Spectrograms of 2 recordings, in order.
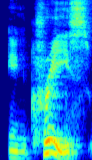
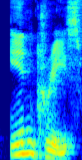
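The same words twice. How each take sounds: First: InCREASE, stressed on the second syllable; "increase" with the stress at the end. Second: INcrease, stressed on the first syllable; "increase" with the stress up front. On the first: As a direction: hit the "crease" of "increase", as a verb. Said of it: "stressed on the second syllable". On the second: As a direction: hit the "in" of "increase", as a noun. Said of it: "on the first syllable". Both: Shown as a demonstration.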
